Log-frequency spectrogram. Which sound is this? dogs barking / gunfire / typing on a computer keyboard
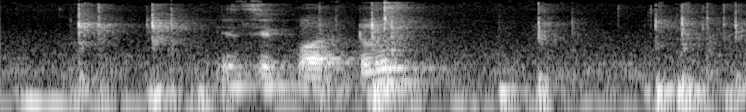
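typing on a computer keyboard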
